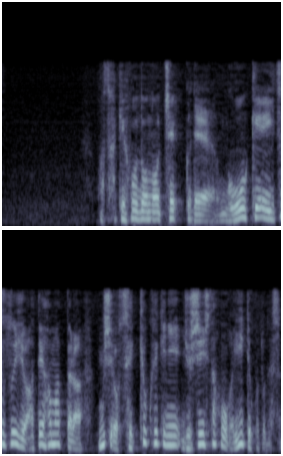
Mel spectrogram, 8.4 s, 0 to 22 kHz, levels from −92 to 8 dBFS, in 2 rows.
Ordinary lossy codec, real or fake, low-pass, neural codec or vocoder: none; fake; 7.2 kHz; vocoder, 22.05 kHz, 80 mel bands, WaveNeXt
